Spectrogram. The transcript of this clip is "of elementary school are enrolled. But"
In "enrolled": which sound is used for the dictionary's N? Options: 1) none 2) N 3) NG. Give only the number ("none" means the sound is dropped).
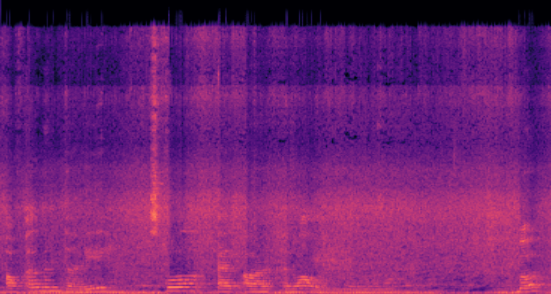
1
